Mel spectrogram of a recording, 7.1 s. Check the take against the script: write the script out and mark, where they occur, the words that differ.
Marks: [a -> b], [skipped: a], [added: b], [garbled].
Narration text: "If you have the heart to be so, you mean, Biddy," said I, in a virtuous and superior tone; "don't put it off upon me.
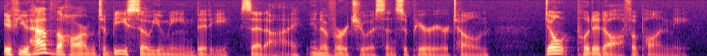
"If you have the [heart -> harm] to be so, you mean, Biddy," said I, in a virtuous and superior tone; "don't put it off upon me.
